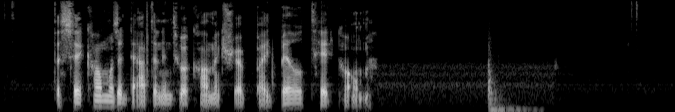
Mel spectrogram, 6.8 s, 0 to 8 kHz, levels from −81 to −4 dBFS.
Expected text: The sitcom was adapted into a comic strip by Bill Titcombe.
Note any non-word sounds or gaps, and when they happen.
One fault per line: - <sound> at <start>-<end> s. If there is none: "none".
- thud at 4.9-5.5 s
